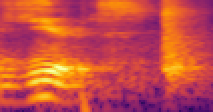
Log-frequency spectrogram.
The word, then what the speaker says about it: years: With years, we were saying like with your tongue, you have to push yeah. This is what's happening in my mouth right now, by the way. Years. When you say ears, your tongue is laying flat.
